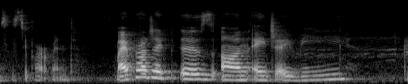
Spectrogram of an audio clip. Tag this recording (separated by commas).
Speech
